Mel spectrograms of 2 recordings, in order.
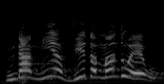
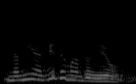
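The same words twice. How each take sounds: First: It is said angrily and forcefully. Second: It is said calmly, without anger.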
